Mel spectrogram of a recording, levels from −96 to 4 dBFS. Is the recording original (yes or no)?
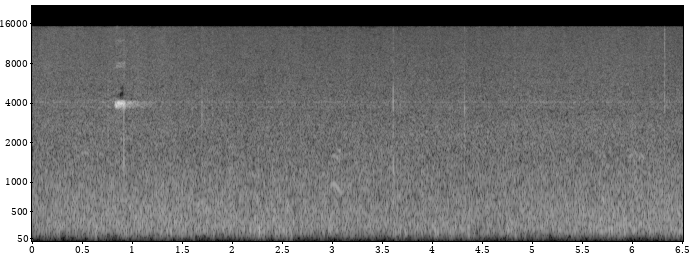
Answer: no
